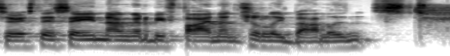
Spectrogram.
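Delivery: ordinary talk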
